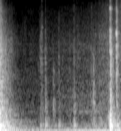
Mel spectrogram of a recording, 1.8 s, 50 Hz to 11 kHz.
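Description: A door on a Pioneer 1000-5 UTV is slammed shut with a solid, close thunk near the end, preceded by quieter handling and rustling sounds.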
